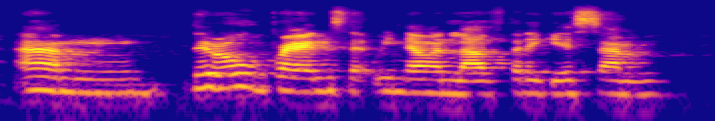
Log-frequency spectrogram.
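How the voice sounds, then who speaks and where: A woman's bright, sharp voice with a New Zealand accent and audible room echo. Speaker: branding and design presenter; presenter. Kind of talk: workshop presentation. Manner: speaking slower and louder. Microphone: video call.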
